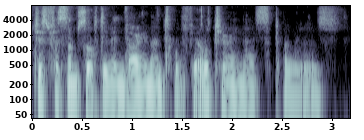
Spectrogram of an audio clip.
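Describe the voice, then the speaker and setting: A man's voice: low-pitched, little pitch movement, brisk, darkish tone. A man giving casual, rambling game commentary, musing aloud, often trailing off and reading bits of on-screen text. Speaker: let's player, gaming video host. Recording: noisy home microphone, game music behind. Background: video game music.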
